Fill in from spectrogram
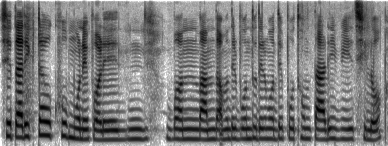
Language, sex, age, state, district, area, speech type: Bengali, female, 18-30, West Bengal, South 24 Parganas, rural, spontaneous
